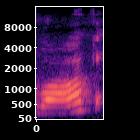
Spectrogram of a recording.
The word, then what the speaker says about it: walk: Like in walk, we are pronouncing W-A-K, walk only, but L we are not pronouncing, so L is silent word.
